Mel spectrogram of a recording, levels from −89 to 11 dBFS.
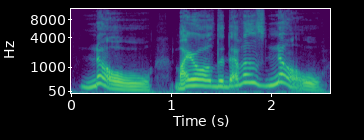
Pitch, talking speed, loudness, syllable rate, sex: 185 Hz, 140 wpm, -16 LUFS, 3.2 syllables/s, male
